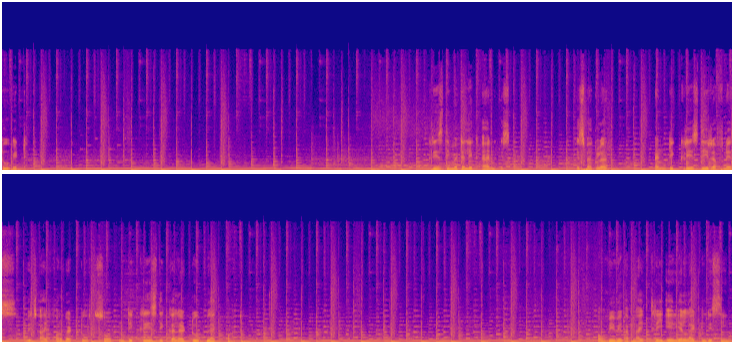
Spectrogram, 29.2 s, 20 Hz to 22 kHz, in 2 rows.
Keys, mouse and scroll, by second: 0.4-1.5 drag, 2.4 KP_0, 2.9 click, 4.5 click, 6.0 KP_0, 6.7 click, 7.1 middle click, 7.3 click, 7.3 middle click, 7.5 click, 9.0 click, 10.7-12.8 drag, 14.0 click, 18.3 middle click, 21.3 click, 22.4 middle click, 24.8 click, 26.4 KP_0, 26.8 click, 27.9 shift+a.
